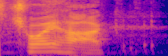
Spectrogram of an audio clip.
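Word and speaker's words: Tsui Hark: Yeah, it's Choi Hawk in Cantonese. Hawk.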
